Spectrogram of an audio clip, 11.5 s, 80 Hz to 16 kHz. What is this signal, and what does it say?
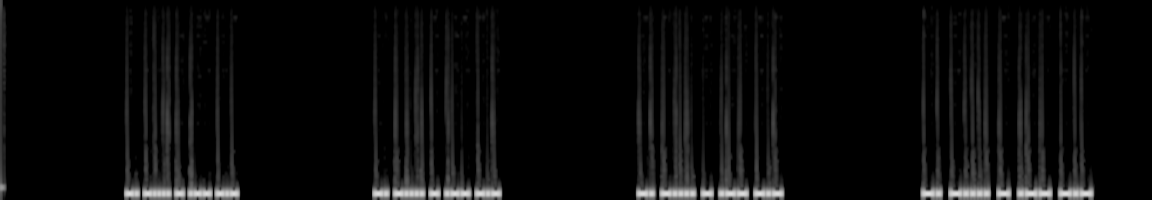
Morse code, heard as a keyed tone, about 45 wpm, 700 Hz. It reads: N6TWK N6TWK N6TWK N6TWK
